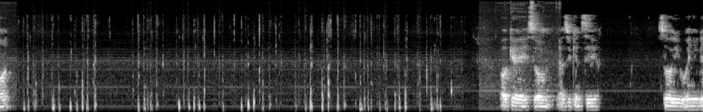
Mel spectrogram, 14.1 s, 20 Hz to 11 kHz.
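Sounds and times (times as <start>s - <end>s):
keyboard typing: 0.0s - 2.0s, 2.6s - 9.3s.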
